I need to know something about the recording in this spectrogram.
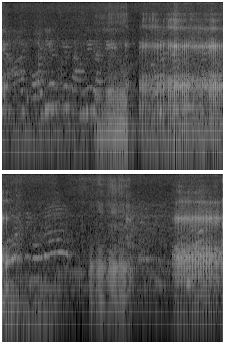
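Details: Two sleeping pugs, small flat-faced dogs, both snoring; loud buzzing, rattling snores with whistling in between: snoring.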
